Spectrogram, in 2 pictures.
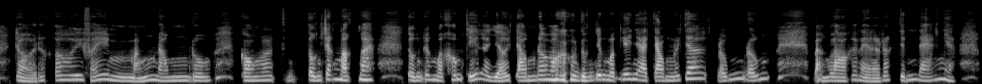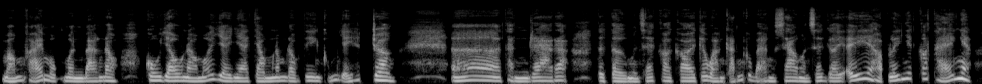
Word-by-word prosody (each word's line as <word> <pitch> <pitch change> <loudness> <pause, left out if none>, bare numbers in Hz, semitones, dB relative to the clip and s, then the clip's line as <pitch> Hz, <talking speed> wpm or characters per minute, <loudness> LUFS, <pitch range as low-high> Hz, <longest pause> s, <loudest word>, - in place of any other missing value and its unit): trời 155 -6 0
đất 180 +3 -7
ơi, 210 +1 -1
phải 210 +6 -1
mặn 160 -7 +1
nồng 175 +1 0
đồ, 175 0 -1 0.3
còn, 180 0 +2
ờ, 200 +1 -1
t - - -12 0.2
tuần 195 -1 +3
trăng 230 +3 +1
mật 190 -2 +6
mà. 220 -1 +6 0.3
Tuần 180 -2 +2
trăng 215 0 -1
mật 175 - +2
không 210 +1 0
chỉ 195 - +3
là 240 -4 -2
vợ 165 +3 +5
chồng 175 +2 +3
đâu 215 +2 +3
mà 210 - +9
còn 210 -3 +5
tuần 185 -1 +4
trăng 220 0 +5
mật 190 - +4
với 240 +1 +2
nhà 200 -6 +4
chồng 180 -1 +2
nữa 190 - -1
chớ. 270 +1 +3
Đúng, 235 +10 -1
đúng, 215 +10 0 0.4
bạn 160 - +1
lo 170 -1 +3
cái 210 +4 -6
này 160 -5 0
là 145 - +1
rất 195 +6 -4
chính 200 +4 -1
đáng 180 -2 -2
nha, 220 -7 0 0.3
mà 160 - +1
hông 165 +5 -1
phải 185 - -1
một 170 -8 -2
mình 150 -3 +2
bạn 145 +3 -1
đâu, 170 -1 0 0.3
cô 185 -1 +1
dâu 170 -1 +3
nào 155 -3 +2
mới 170 +9 -1
về 160 -7 0
nhà 150 -1 0
chồng 145 0 0
năm 160 +2 0
đầu 150 -2 -2
tiên 175 -2 -1
cũng 185 +7 -7
vậy 135 - -2
hết 200 - -8
trơn. 190 -4 +4 0.6
Á, 180 0 +2
thành 145 -2 0
ra 165 +2 -1
đó, 185 +2 -2 0.3
từ 160 - -2
từ 145 -2 -1
mình 140 -1 0
sẽ 160 +4 -4
coi 165 -1 -5
coi 155 0 -1
cái 190 - -4
hoàn 145 -4 -1
cảnh 160 - -6
của 210 - -6
bạn 155 -2 -5
sao 165 +1 -1
mình 150 -2 -1
sẽ 165 +4 -2
gợi 150 0 -2
ý 235 +8 +2
hợp 185 -6 -2
lý 180 +3 +2
nhất 265 +2 0
có 255 - -3
thể 205 - -2
nghe. 265 -1 +6
180 Hz, 280 wpm, -22 LUFS, 160-200 Hz, 0.6 s, mà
